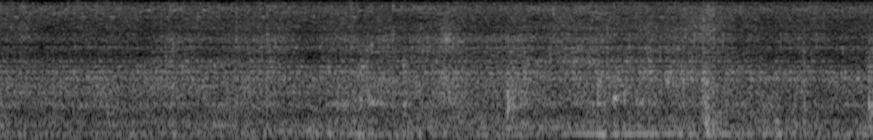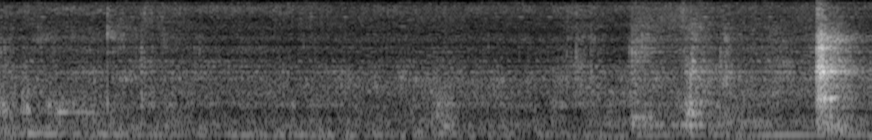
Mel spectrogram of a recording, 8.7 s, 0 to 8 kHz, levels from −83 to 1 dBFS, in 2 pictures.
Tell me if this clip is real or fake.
fake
